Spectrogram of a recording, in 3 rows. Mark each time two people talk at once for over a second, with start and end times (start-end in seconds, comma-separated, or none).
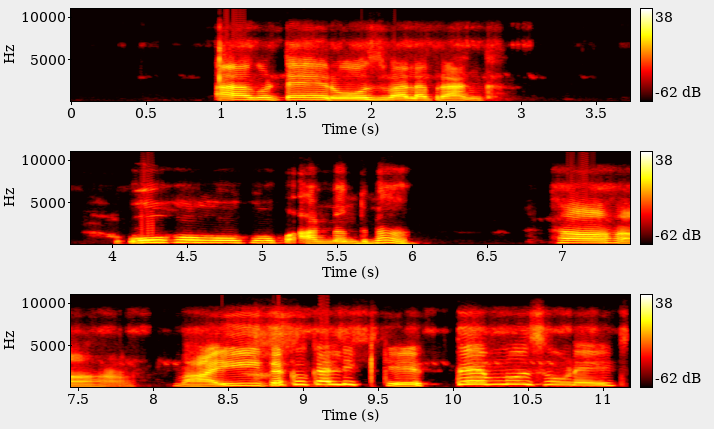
none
